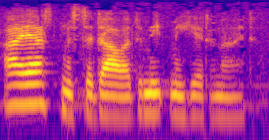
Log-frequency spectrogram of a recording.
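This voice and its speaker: A woman's voice: sits low, quick pace, slight background noise, close to an everyday voice. A woman playing a polite, guarded young captain's daughter in 1950s radio drama style. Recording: dull 1950s radio recording.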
